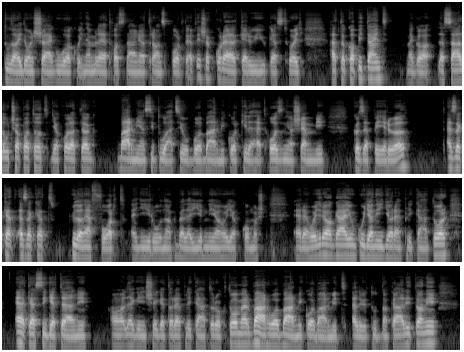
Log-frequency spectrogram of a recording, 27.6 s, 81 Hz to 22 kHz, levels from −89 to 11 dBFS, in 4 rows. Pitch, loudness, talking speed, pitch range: 110 Hz, -23 LUFS, 130 wpm, 105-120 Hz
